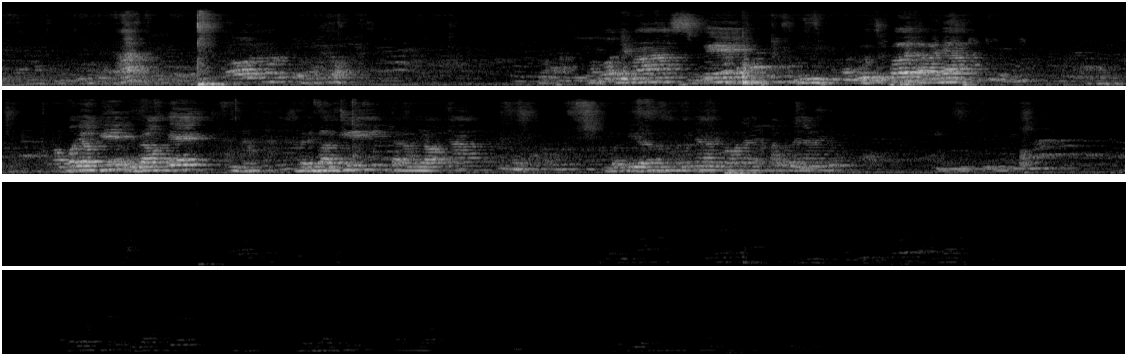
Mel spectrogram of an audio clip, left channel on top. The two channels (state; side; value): quieter; right; 38.2 dB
